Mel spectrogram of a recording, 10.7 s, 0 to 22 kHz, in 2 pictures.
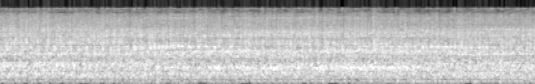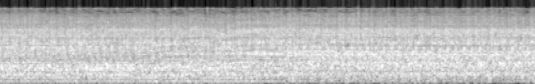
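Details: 2006 Dodge Ram 2500 pickup idling with a harsh, loud, clattery rattle instead of a smooth hum; cause unknown.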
